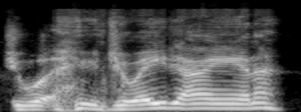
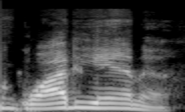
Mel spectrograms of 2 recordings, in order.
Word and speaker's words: Guadiana: Juay Diana. Guadiana. Juay Diana. No, Guadiana. That's how we would say it in Alabama.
